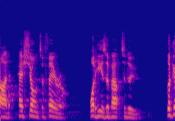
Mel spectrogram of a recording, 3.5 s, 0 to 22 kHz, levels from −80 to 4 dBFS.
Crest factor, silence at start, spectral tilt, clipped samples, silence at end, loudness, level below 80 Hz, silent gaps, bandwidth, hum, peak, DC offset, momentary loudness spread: 20 dB; 0 s; -4.5 dB/octave; under 0.1%; 0 s; -29 LUFS; -82 dBFS; 1.70-1.79 s, 3.09-3.33 s; 8 kHz; none; -10 dBFS; under 0.1%; 12 LU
